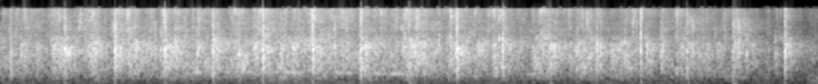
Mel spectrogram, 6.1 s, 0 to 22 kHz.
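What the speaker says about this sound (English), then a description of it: "A round of applause for all of you." A graduation crowd at the MyWIC 2022 ceremony claps for the graduates, a loud, dense and sustained ovation with scattered sharper claps standing out from the steady roar.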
